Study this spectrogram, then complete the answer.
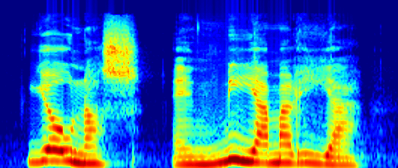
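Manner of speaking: loud, very slow, drawn-out crying out. Lotta answers her mother's question about who hit her Bamsie, calling out. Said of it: "riep Lotta".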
